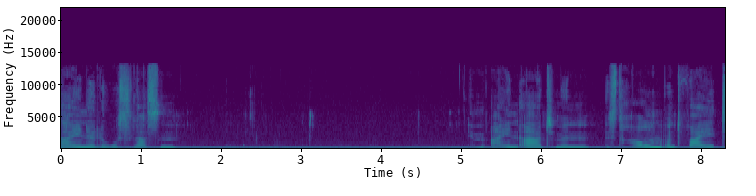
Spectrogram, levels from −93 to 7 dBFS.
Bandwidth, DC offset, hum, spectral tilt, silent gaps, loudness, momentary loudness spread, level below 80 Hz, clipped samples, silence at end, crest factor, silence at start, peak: 13 kHz; under 0.1%; none; -4 dB/octave; none; -51 LUFS; 15 LU; -58 dBFS; under 0.1%; 0 s; 24 dB; 0 s; -28 dBFS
